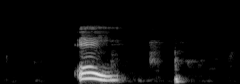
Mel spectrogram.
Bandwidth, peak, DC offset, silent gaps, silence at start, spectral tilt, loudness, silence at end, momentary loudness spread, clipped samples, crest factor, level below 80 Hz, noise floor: 6.4 kHz; -2 dBFS; under 0.1%; none; 0.75 s; -7.5 dB/octave; -14 LUFS; 0.6 s; 19 LU; under 0.1%; 16 dB; -66 dBFS; -70 dBFS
